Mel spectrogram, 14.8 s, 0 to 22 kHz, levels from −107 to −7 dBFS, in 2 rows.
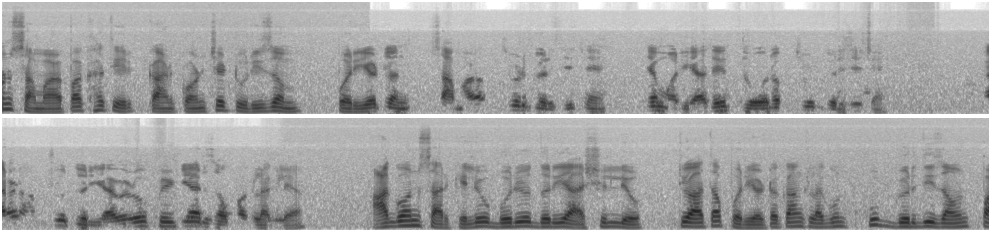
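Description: From 2.83 to 4.42 s, 4.81 to 6.55 s, 7.32 to 8.39 s and 8.72 to 9.5 s, the speech repeatedly sinks in level, by around 15 dB in the first three stretches and around 10 dB in the last, over roughly 0.7 to 1.5 s each time. This is speech suppressed in double talk, likely an echo canceller mistaking the near talker for loudspeaker echo while both ends spoke, and attenuating everything.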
